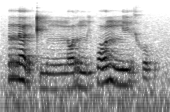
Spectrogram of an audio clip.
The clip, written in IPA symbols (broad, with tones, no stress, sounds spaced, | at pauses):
r ɐ˥˩ r kʼ i˩ m nː ɔ˩˧ r m i˩˧ p ɔ˧˥ nː i˧ r x o˩ p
